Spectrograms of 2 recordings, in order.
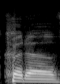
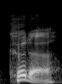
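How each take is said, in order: First: The phrase ends with a reduced v sound. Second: The phrase ends with a reduced uh sound. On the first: "We do actually pronounce these phrases could've" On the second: "Or sometimes even coulda"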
